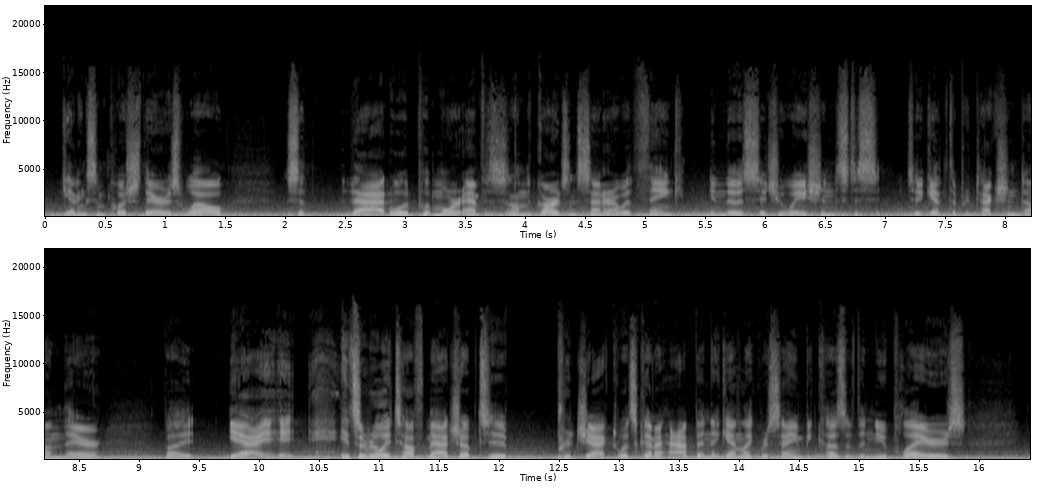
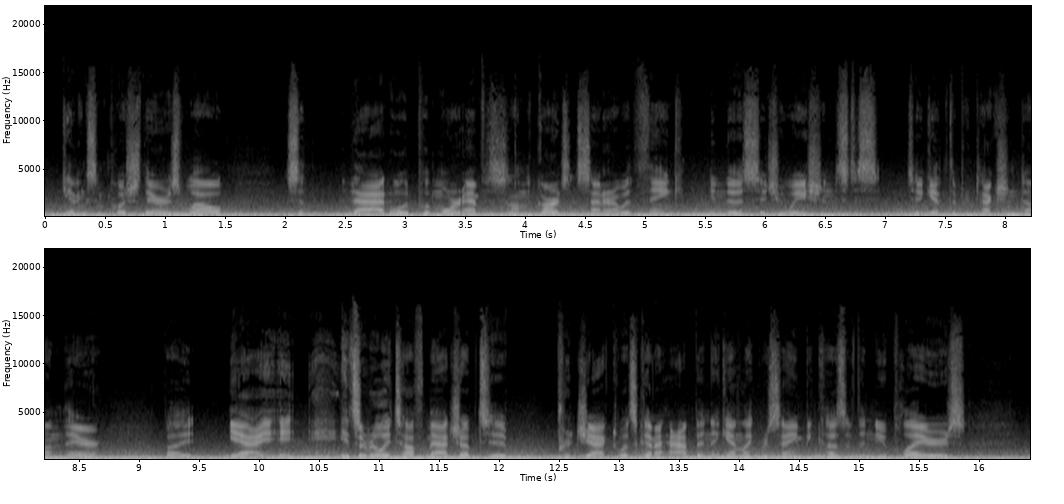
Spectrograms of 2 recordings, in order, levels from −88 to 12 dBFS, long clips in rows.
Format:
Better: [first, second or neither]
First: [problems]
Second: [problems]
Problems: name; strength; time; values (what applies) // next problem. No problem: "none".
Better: first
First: wind noise on the microphone; occasional gusts; 15 dB below the speech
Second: wind noise on the microphone; heavy; 4 dB below the speech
